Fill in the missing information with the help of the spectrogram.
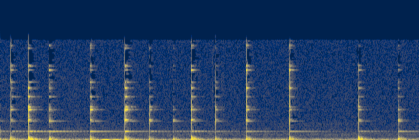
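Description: Long nails on both hands tap the surface of a white glass plate lying flat behind the recorder, letting it ring. Thirteen quick, bright clinks sound at an uneven pace over a faint low rumble and a steady thin tone. Each clink fades quickly.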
